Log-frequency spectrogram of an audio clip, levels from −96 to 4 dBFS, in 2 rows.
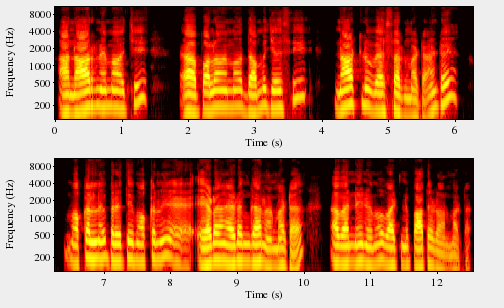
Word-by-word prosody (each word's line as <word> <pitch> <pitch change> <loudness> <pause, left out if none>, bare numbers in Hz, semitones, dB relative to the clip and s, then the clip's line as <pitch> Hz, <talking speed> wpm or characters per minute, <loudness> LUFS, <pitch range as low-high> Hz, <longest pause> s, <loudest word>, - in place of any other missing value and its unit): ఆ - - +4 0.2
నారునేమో 185 +3 +4
అచ్చి, 215 +7 -7 0.7
ఆ - - +8 0.2
పొలం 170 +2 +3
ఏమో 185 +1 -5 0.2
దమ్ము 160 +6 +1
చేసి, 180 +9 -5 0.7
నాట్లు 200 +1 +5
వేస్తారన్నమాట. 140 -6 -1 0.2
అంటే 205 +6 -2 0.7
మొక్కల్ని, 185 +3 +2
ప్రతి 170 +2 +1
మొక్కల్ని, 185 +4 -3 0.2
ఎ - - -5 0.4
ఎడ 155 +4 +5 0.3
ఎడంగానన్నమాట. 160 -5 0 0.7
అవన్నీనేమో 160 0 0
వాటిని 150 +1 -1
పాతడం 140 -1 +1
అన్నమాట. 105 -3 -12
170 Hz, 100 wpm, -24 LUFS, 155-185 Hz, 0.7 s, ఆ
